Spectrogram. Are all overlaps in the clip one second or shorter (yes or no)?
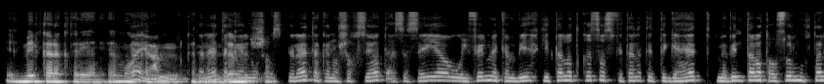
no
